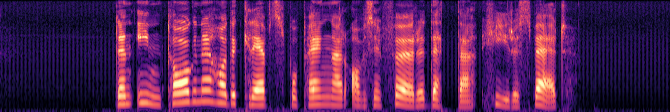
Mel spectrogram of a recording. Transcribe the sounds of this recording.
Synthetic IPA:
d̪̥ɛnɪnt̪ʰɑːɡnəɦad̪ːəkʰɾɛːft̪spʰɔpʰɛŋːaɾa̰vsɪnfœːɾəd̪ɛt̪ːahyːɾəsvæːɖ

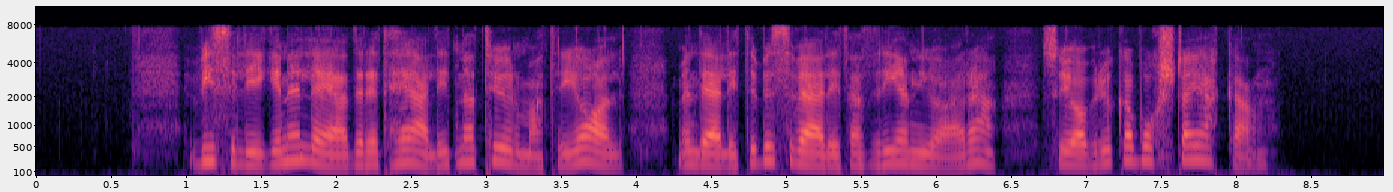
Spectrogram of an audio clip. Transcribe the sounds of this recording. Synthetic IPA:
vɪsːəliːɡənæɭɛːd̪əɾɛt̪hæːɭɪɡt̪nat̪ʰʉ̟ːɾmat̪ʰɛɾɪɑːlmʔɛnd̪ɛæɭiːt̪əbɛsvæːɭɪt̪at̪ɾeːnjœːɾa | sɔjɑːɡ̚bɾʉ̟ːkaɾbɔʂʈajakːa̰n

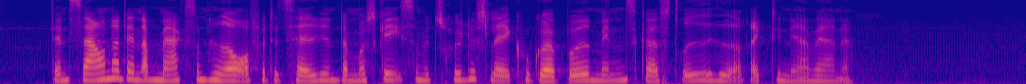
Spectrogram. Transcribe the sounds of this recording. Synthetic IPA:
d̥ensɑ̈ʊnɐd̥enɒ̽b̥̚mæɐɡ̥sɒ̽mɦe̝ð̞̰ˠɒʊ̰ɐfɒ̽d̥e̝t͡sʰæljənd̥ɑ̈mɒ̽sɡ̥e̝̰ːsɒ̽med̥̚t͡sʰʁyləslɛ̰ːɪkʰuɡ̥ɶːɐb̥ɔ̽ːð̞̩ˠəmenəsɡ̥ɐɒ̽sd̥ʁiːð̞ˠiɦe̝ð̰ˠɒʁeɡ̥̚d̥inæɐʋæɐnə

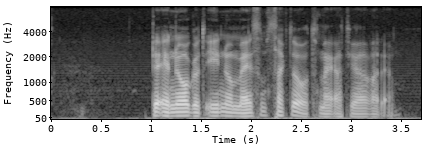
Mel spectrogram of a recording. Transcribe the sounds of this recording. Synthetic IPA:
d̪̥ɛʔæɳoːɡɔt̪ʰɪnːɔmːɛjsɔmsak̚t̪oːt̪mɛ̰jʔa̰t̪ʰjœːɾa̰d̪ɛ̰

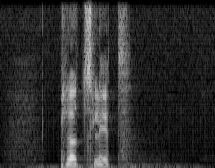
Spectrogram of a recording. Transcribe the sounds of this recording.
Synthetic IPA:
pʰlœt̪slɪt̪

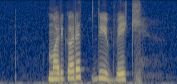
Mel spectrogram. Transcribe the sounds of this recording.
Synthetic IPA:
mɑɾɡɑɾɛt̪d̪yːbʋiːk

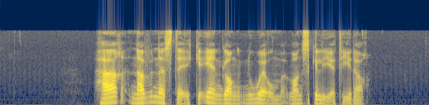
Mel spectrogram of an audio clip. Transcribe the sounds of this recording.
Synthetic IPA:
hæːʁnæʋnəsd̪eːʔɪkəʔeːnɡɑŋnuːəʔʊmʋɑnskəlɪət̪ʰiːd̪əʁ

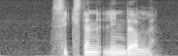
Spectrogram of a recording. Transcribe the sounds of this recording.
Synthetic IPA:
sɪkst̪ənlɪnd̪ɛl

